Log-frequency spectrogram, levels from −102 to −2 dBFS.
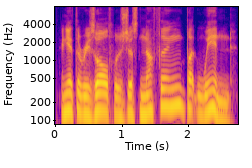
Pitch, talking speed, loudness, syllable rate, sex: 130 Hz, 195 wpm, -16 LUFS, 4.3 syllables/s, male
